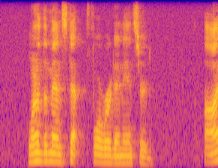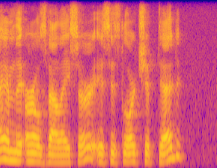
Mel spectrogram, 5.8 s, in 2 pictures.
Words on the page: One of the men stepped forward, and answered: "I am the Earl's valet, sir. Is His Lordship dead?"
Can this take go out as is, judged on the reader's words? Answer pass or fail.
pass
